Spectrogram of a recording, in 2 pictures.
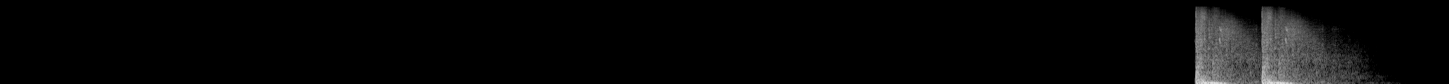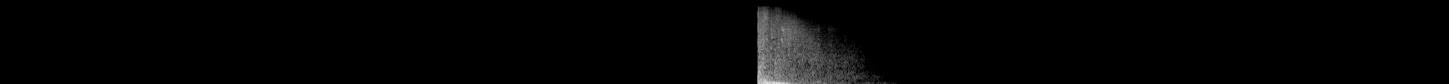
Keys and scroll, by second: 6.0 w, 12.9 s, 16.4 w, 17.7 a, 18.2 w, 19.3 s, 20.1 d, 25.1 Escape.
